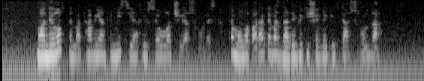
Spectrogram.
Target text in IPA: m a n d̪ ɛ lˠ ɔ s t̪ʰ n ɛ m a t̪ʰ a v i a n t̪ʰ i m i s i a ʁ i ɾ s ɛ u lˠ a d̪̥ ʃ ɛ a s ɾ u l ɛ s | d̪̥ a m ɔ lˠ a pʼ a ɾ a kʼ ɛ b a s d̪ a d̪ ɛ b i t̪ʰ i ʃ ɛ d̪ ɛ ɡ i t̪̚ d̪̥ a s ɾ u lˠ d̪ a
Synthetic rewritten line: m a n d̪ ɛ lˠ ɔ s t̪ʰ n ɛ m a t̪ʰ a v i a n t̪ʰ i m i s i a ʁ i ɾ s ɛ u lˠ a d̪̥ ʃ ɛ a s ɾ u l ɛ s | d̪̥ a m ɔ lˠ a pʼ a ɾ a kʼ ɛ b a s d̪ a d̪ ɛ b i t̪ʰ i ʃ ɛ d̪ ɛ ɡ i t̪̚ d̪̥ a s ɾ u lˠ d̪ a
